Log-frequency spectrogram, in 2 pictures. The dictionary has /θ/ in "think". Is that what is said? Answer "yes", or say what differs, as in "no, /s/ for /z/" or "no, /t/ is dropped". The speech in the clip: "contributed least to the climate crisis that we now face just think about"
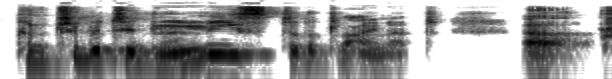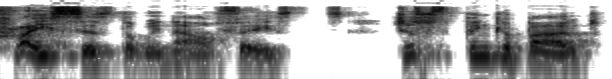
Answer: yes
